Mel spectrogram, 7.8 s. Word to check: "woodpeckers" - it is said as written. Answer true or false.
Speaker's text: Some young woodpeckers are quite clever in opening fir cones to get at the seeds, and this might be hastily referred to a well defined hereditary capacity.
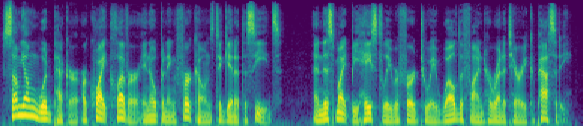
false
